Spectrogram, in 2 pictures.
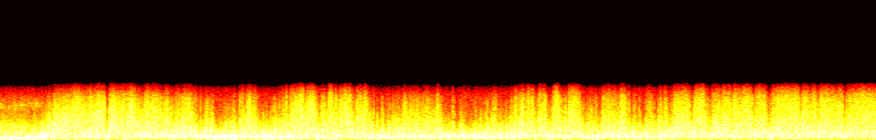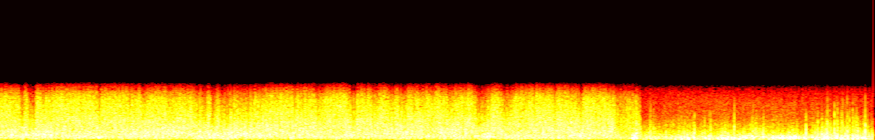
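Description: Wind rushing over the microphone from a car driving along at speed, mixed with steady road noise; no horn or whistle is heard. The rush eases a little near the end.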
